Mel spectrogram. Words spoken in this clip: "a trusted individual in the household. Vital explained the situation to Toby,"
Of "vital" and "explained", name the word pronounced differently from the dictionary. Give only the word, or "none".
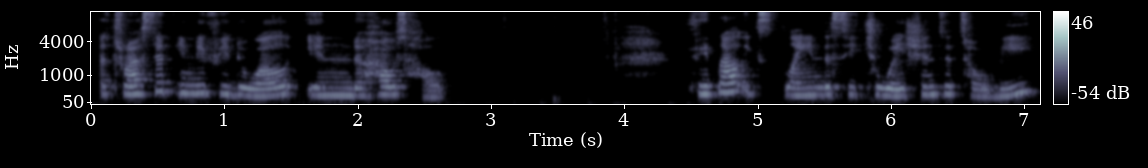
vital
